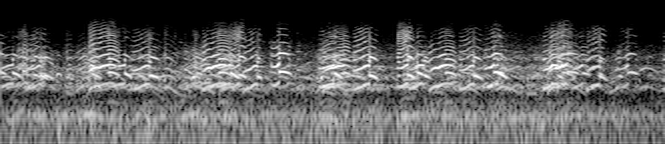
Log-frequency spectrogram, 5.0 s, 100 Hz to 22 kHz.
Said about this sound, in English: Thanks to this habitat conservation, there are now more than 120,000 Aleutian cackling geese, making the biannual journey between Alaska and the Gulf of Mexico.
